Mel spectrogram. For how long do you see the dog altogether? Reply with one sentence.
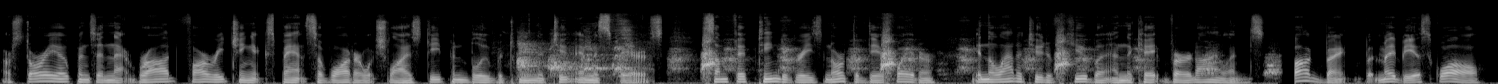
You can hear the dog for 8 seconds altogether.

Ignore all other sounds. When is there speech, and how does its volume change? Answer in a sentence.
The speech can be heard from 0.0 to 14.8 s, at a steady volume.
